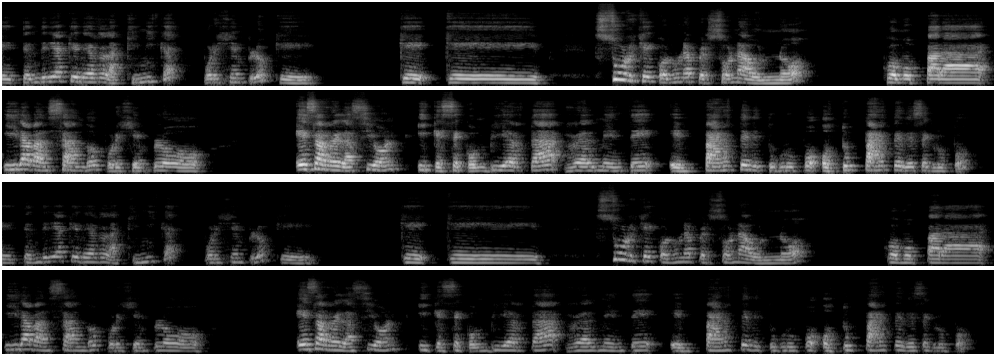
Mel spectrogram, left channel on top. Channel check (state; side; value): quieter; right; 8.0 dB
